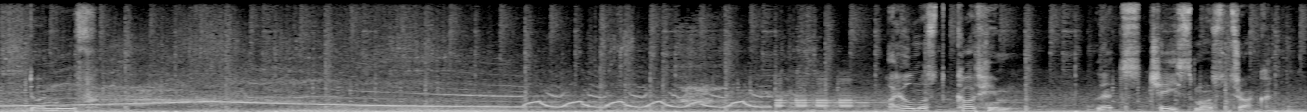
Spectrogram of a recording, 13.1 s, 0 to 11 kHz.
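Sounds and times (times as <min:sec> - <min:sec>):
police siren wailing and yelping: 0:00.0 - 0:08.8.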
